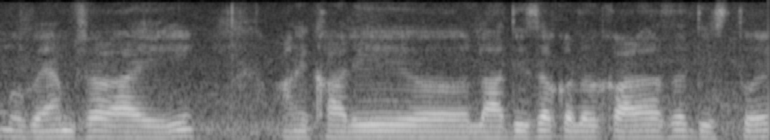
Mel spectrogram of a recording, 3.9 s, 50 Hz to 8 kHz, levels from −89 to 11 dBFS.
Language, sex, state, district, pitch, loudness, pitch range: Marathi, male, Maharashtra, Mumbai Suburban, 125 Hz, -15 LUFS, 125-130 Hz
